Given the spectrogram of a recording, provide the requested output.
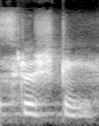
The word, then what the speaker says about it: Srushti: So in Marathi, the word re is pronounced as ru. So that is why the pronunciation goes Srushti.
